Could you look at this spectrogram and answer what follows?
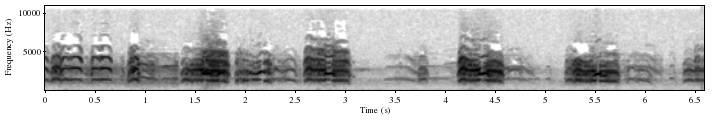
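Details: Sandwich tern calls in flight and alarm calls in the colony: loud grating, hoarse rasps in irregular clusters, several birds calling together, brief pauses between bursts.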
